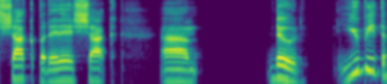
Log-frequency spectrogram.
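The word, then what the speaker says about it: Shough: I don't know how that's pronounced Shuck, but it is Shuck.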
